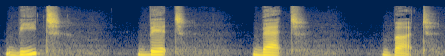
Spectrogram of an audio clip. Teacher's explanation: As I describe these sounds, you'll notice that with each sound, the jaw opens slightly more and the body of the tongue drops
